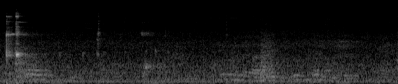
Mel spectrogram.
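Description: Liquid pours and gurgles into a small glass.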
